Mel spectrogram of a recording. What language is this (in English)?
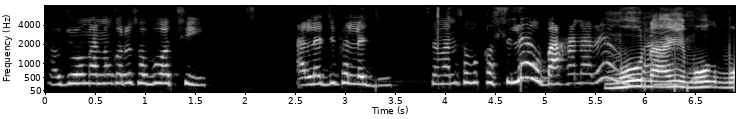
Odia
